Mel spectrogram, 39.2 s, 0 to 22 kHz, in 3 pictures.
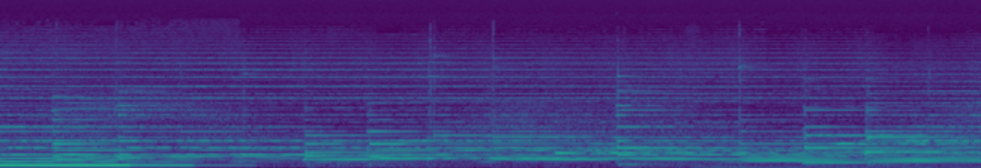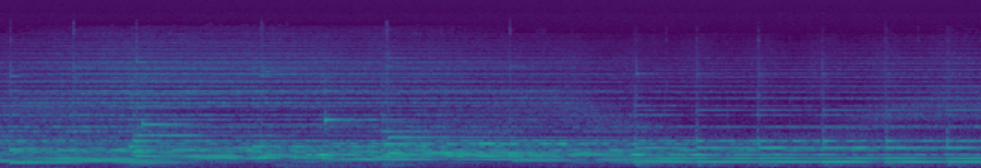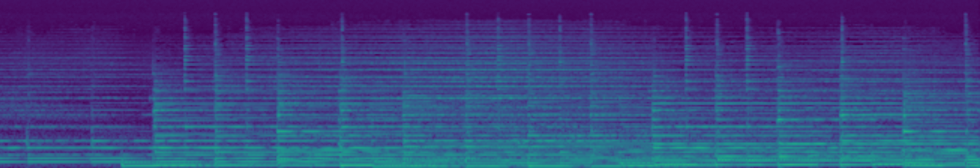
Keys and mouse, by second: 1.0-3.9 right drag, 3.9 middle click, 6.8 click, 9.7 click, 11.2 click, 14.3 click, 22.4 click, 23.1 middle click, 28.9 click, 30.9-39.2 drag.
